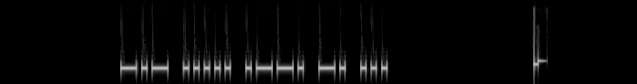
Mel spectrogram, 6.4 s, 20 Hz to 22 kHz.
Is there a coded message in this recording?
Yes: Morse code from 1.2 to 3.9 s, heard as a keyed tone, about 22 wpm, 700 Hz. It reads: K5PNS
